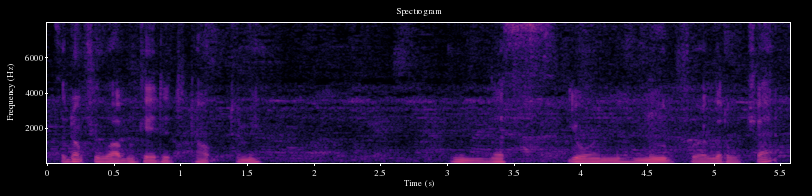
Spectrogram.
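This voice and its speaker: A man playing a shy, friendly young writer in an ASMR roleplay, chatting bashfully and earnestly, a little hesitant. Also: sits low. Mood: shy, apologetic. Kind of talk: ASMR roleplay, soft conversational acting. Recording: busy café crowd murmur behind. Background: café crowd chatter.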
